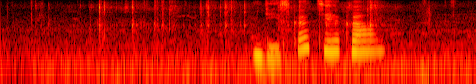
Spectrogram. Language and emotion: Russian, positive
